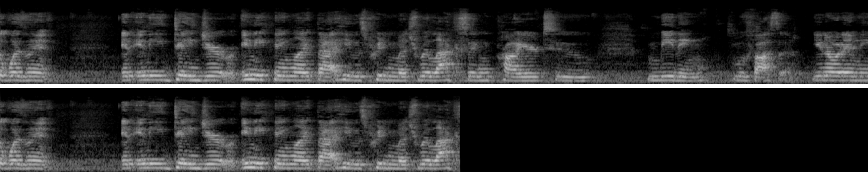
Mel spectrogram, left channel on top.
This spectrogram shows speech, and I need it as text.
wasn't in any danger or anything like that, he was pretty much relaxing prior to meeting Mufasa. You know what I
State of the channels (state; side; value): drops out; right; at 4.6 s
